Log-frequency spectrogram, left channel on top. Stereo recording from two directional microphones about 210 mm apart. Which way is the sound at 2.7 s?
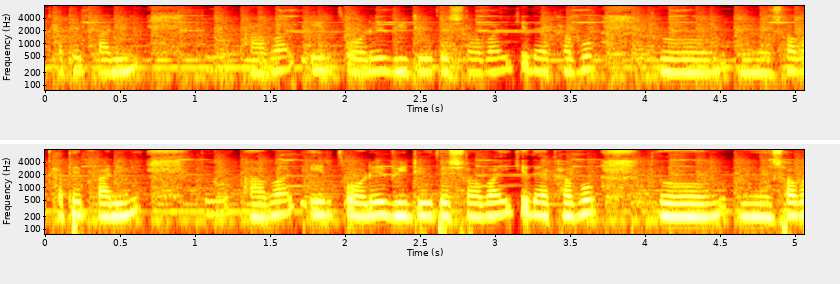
45° right (ahead or behind).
